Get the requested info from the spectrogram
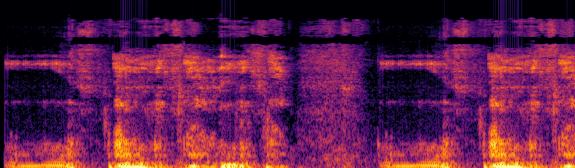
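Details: A golden retriever complaining and reluctant to come when called, while a cat pushes him along, gives low rumbling grumbles in two short bursts, quiet and throaty, in an indoor room.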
